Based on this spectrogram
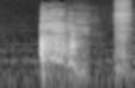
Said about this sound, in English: I apologize too for being the person coughing on all in the background of all these questions, but I'm going to edit in some extra coughs later.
